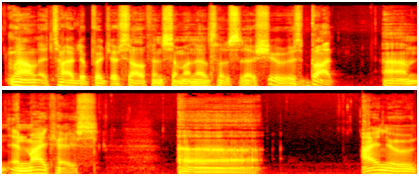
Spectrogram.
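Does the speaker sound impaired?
Yes: head and neck cancer; large inoperable base-of-tongue tumor in 80s, biopsy by dr. Yarbrough at Yale, clinical trial chemoradiation; before diagnosis, tongue moved awkwardly, swallowing problems and coughing, barium swallow at Norwalk Hospital.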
